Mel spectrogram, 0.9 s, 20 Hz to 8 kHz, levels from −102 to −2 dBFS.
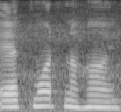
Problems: constant background noise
